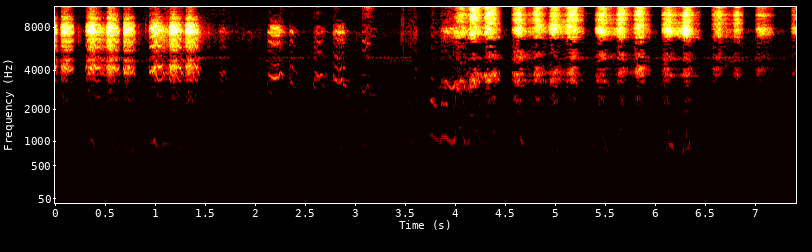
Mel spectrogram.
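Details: Yellow-vented bulbul chicks being fed worms: bursts of high, harsh, buzzy begging notes in rapid series, with softer wavering whistles between bursts.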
